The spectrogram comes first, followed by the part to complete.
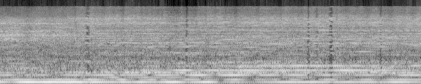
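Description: Punk rock band playing live and loud: sustained electric guitar chords over bass and drums, with no vocal line.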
